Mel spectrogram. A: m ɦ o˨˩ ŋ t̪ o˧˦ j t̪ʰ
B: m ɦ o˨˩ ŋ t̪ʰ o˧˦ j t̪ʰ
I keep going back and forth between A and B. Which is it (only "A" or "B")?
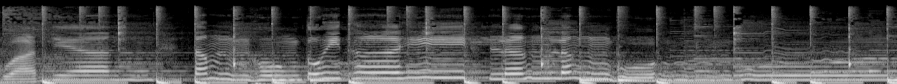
A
